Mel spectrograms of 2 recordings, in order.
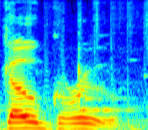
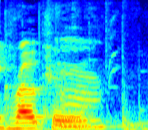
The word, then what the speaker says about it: Grogu: I keep calling him Gogru. Goku. Yeah, because of Goku. Like Groot? Yeah, it really is not. It's not a good name. I say Grogu. Oh. Yeah. Grogu?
